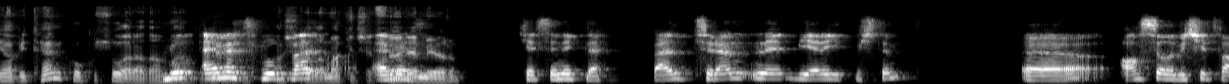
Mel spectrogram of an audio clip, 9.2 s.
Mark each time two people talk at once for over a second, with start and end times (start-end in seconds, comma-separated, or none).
1.2-3.3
